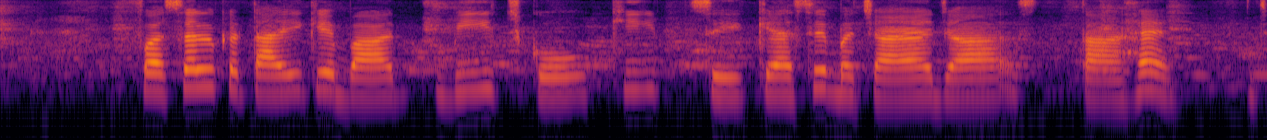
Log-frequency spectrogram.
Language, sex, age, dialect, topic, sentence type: Hindi, female, 18-24, Marwari Dhudhari, agriculture, question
